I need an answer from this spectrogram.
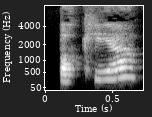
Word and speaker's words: boccia: forwards next we have i think it's pronounced bokia boccia b-o-c-c-i-a for those who want to have a go pronouncing it so we are going to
